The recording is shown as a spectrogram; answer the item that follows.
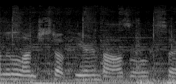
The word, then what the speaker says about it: Basel: We are now at Basel, not Basel.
